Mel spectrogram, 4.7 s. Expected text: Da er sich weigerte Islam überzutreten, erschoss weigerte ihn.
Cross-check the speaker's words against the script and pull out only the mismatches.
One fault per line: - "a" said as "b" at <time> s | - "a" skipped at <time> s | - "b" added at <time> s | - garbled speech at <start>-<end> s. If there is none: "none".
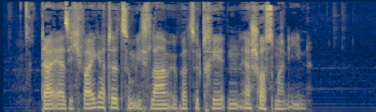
- "zum" added at 1.5 s
- "weigerte" said as "man" at 3.4 s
